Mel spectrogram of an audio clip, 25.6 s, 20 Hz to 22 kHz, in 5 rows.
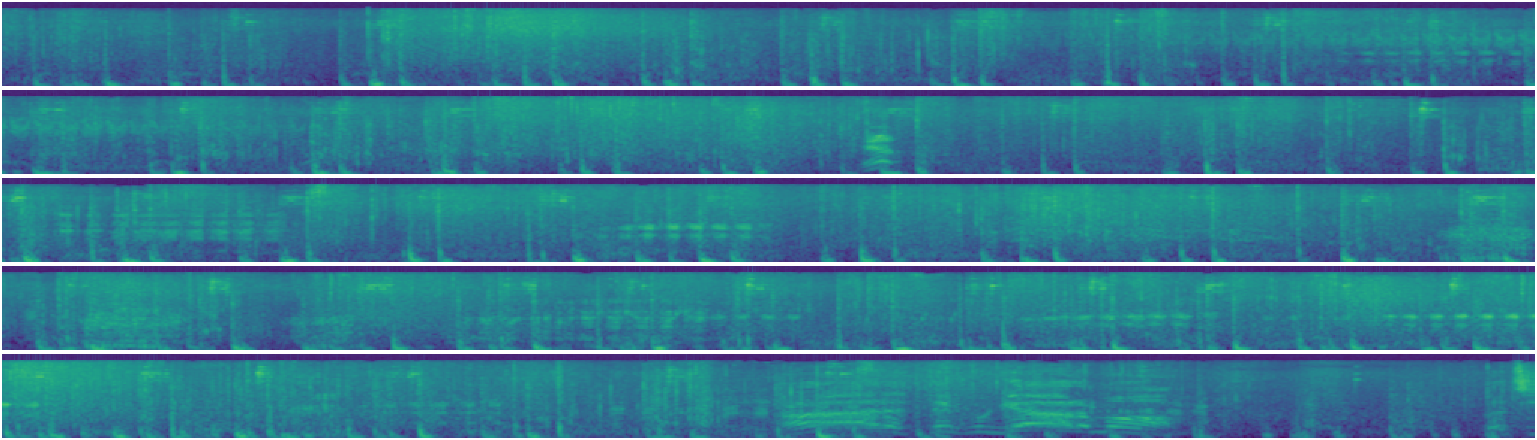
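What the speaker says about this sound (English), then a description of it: "Marston, why don't you leave the sheep to me? You ride Shank." Horse hooves clip-clop steadily in Red Dead Redemption 2 while riding on horseback and herding sheep, a fast, dense rhythm of hoofbeats running throughout with game voices talking over parts of it.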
